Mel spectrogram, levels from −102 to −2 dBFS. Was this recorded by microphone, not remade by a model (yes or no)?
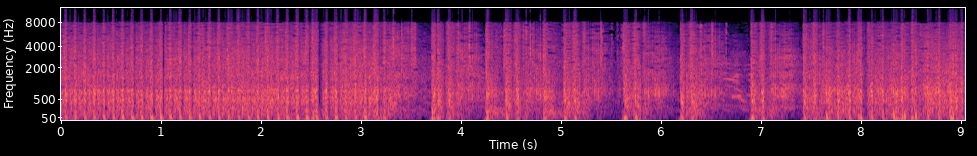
no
